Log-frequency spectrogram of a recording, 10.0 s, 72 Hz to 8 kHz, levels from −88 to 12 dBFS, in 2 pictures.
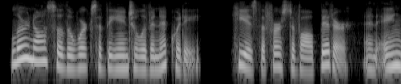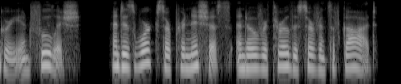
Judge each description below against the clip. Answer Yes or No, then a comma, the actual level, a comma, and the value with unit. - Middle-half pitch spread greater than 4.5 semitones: No, average, 3.0 semitones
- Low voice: No, medium, 185 Hz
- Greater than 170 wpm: Yes, average, 185 wpm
